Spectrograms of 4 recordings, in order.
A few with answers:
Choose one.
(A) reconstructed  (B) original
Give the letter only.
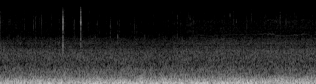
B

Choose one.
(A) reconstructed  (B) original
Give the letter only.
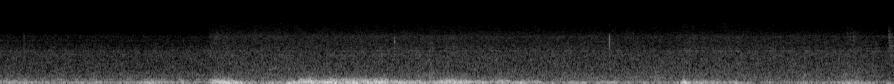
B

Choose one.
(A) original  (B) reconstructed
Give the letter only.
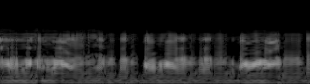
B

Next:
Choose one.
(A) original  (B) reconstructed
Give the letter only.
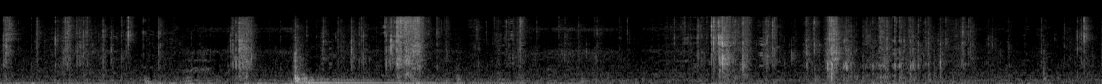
A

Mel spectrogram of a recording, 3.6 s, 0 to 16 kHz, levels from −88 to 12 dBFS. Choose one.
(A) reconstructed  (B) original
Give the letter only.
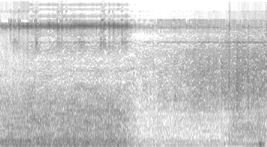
A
